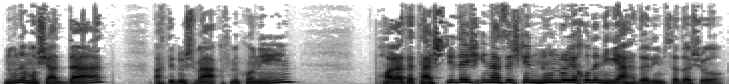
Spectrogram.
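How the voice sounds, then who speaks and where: A man teaching Quran recitation to a class, patiently encouraging his students and chanting example phrases slowly. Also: fairly high pitch, expressive, highs cut off.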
